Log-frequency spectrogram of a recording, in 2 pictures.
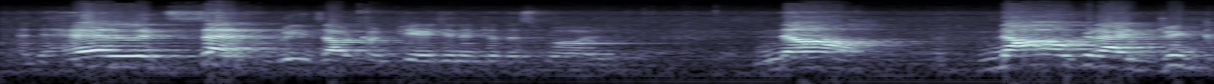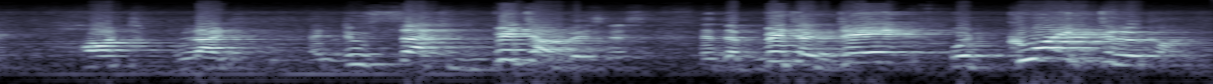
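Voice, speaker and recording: A man's voice: high voice, big pitch swings, slow, sharp tone, slight background noise, exaggerated voice. A man acting a brooding, mocking young prince in theatrical Shakespearean style on stage. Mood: dark, vengeful. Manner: theatrical declamation. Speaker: amateur stage actor. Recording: echoey stage hall with music.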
